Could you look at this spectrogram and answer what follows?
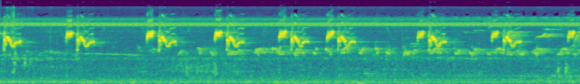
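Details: A bird in green natural scenery sings quick, bright chirped phrases of two or three falling notes, about eleven in eight seconds. A steady shrill high drone runs throughout, and fainter birds twitter softly behind.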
